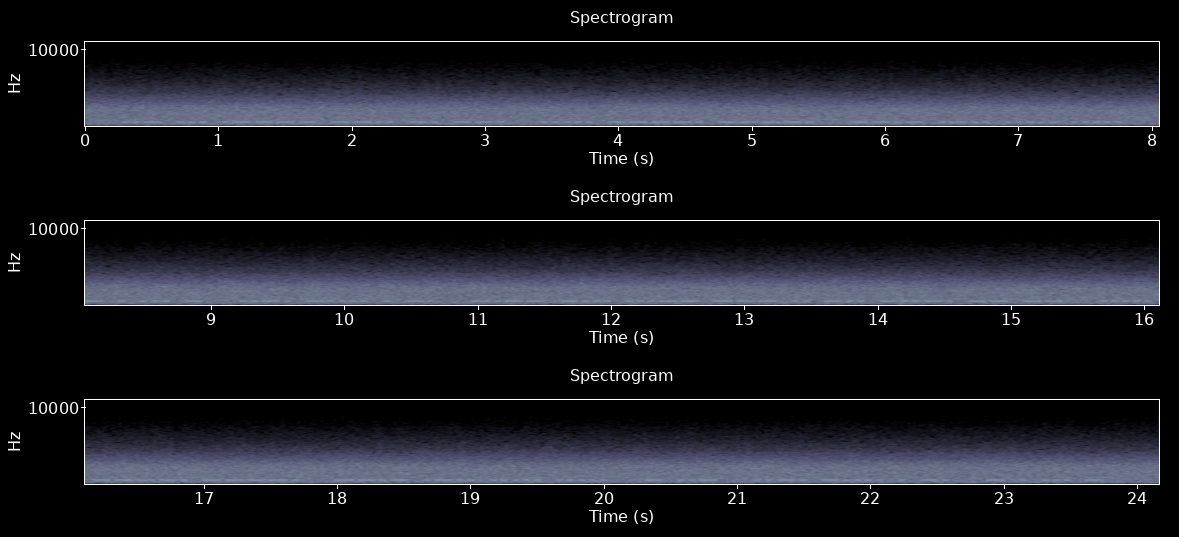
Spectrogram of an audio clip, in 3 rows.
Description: Morse code, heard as a keyed tone, machine-sent, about 29 wpm, 560 Hz, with heavy radio static. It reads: US1ZNG 599 QL55 TEST F6EN YB3OID/MM 599 QL55 TU F6EN TEST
